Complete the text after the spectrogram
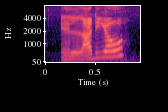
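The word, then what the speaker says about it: Eladio Carrión: Eladio Carrion. – Eladio. Eladio. – Eladio.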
